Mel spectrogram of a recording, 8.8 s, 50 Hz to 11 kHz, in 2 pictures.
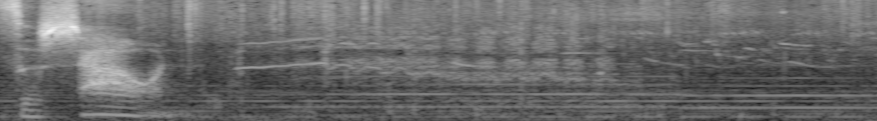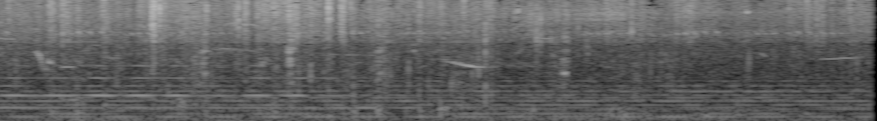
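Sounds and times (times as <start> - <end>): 
hooves clip-clopping: 0.0 - 8.7
speech: 0.1 - 1.1
mare whinnying: 1.2 - 3.6.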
